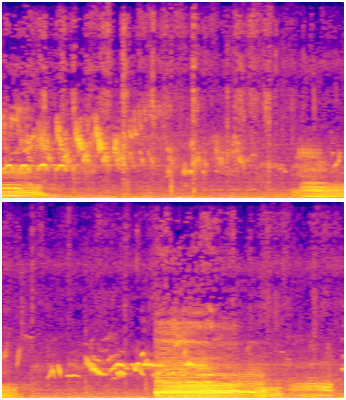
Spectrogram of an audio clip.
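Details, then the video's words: Tame cattle in a large livestock pen moo three times at scattered intervals. The calls are short, dropping lows, with the last one louder and longer, set against continual twittering birds and a low background rumble. "moo bunyi sapi lucu"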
